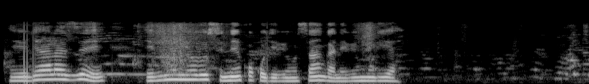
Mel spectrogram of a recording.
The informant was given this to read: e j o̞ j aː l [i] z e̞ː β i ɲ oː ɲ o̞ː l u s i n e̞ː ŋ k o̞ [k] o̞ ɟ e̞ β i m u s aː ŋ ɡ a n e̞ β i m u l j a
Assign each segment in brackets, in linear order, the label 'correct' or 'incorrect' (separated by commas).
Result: incorrect, correct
